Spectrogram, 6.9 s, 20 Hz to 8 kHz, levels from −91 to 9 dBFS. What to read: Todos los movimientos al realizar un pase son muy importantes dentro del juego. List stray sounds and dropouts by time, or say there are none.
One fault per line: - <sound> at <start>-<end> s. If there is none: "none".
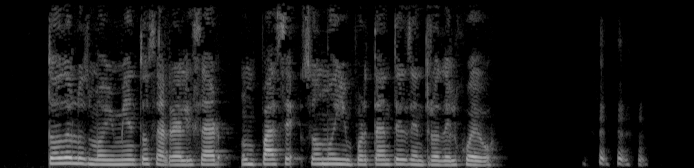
- laugh at 5.8-6.5 s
